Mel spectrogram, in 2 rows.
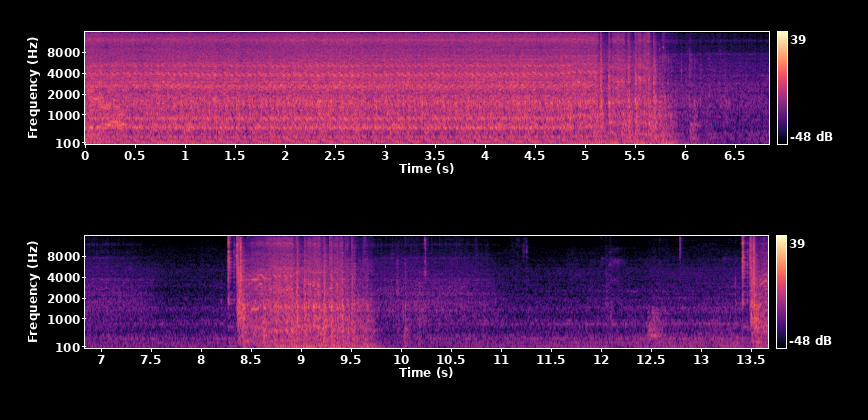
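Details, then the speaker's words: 1985 Bluebird Wanderlodge PT40 diesel cranks steadily with the stop engaged and never fires, then cranking stops. Fuel starvation: the primary fuel filter was nearly empty and was then refilled to prime. "so we just pulled the primary filter and filled it with diesel fuel it was low it was down to the bottom almost so that's definitely another issue"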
